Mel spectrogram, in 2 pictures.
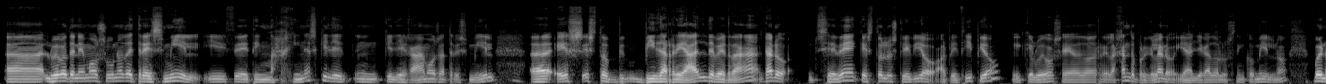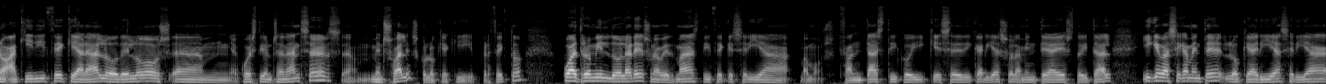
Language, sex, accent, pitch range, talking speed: Spanish, male, Spanish, 110-145 Hz, 200 wpm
